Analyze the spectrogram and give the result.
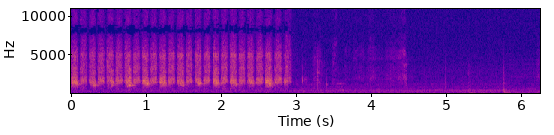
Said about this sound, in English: Block sand that right in.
